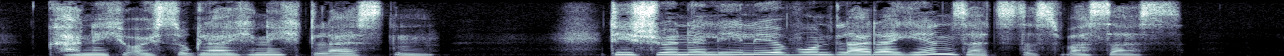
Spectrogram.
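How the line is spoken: Snake, deep sigh. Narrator (German): versetzte die Schlange mit einem tiefen Seufzer

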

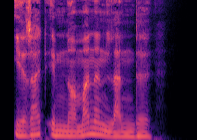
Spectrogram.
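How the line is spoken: Plain. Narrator (German): sagte Gudrun

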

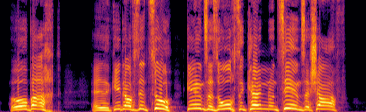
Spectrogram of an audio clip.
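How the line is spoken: Shouting. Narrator (German): Er schrie

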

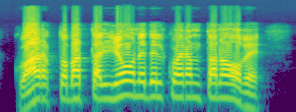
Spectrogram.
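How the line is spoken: Panicked yelling. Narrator (Italian): Coretti perdé la testa e urlò

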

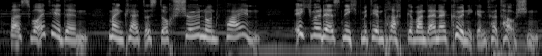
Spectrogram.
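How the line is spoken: Laughing old woman. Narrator (German): lachte sie die Alte aus und sagte

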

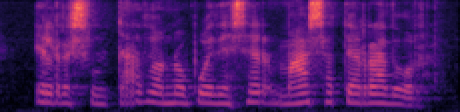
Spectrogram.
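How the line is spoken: Murmuring. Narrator (Spanish): murmuró

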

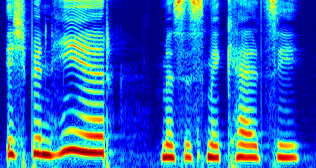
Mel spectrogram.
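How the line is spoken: Calling out. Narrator (German): rief er

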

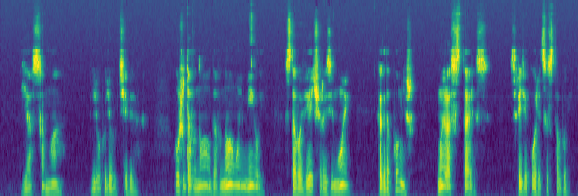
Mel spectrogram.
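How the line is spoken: Barely audible whisper. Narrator (Russian): чуть слышно прошептала

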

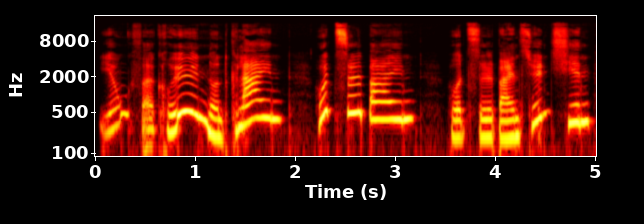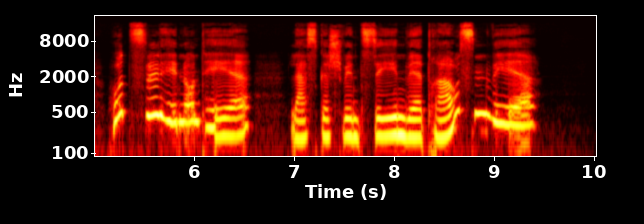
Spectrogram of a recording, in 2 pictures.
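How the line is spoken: Called from inside. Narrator (German): wie es inwendig rief

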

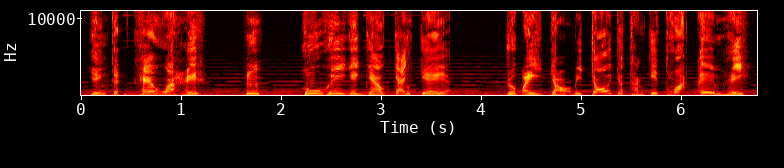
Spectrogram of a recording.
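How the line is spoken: Shout. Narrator (Vietnamese): Thằng Điện hét lên

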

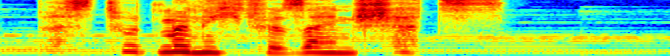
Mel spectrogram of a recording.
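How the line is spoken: Woman sighing slightly. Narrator (German): sie seufzte dabei ein wenig

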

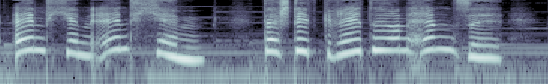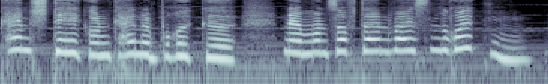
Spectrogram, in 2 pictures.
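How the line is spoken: Calling out. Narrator (German): rief sie

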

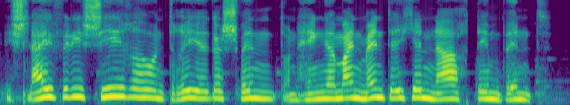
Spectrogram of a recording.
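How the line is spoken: Singing over whirring wheel. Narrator (German): Sein Rad schnurrte und er sang dazu

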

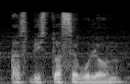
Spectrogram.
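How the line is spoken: Quiet question. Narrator (Spanish): preguntó en voz baja

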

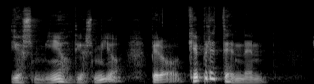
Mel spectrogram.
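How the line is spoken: Agitated whisper. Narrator (Spanish): susurró la señora Kampf agitadamente

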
